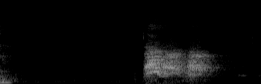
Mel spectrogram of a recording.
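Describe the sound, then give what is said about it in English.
A protective dog barks at someone messing about outside the front, a brief, muffled burst of barking after a quiet stretch that dies away within about a second. “My dog knows that somebody's outside in the front messing with him. Yeah, he doesn't like that.”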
